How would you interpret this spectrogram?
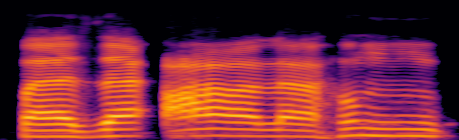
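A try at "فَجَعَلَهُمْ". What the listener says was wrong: জিমটা, না, জিমটা, জিমটা চাপা হয়নি, জিমটা চেপে হবে, জিমের মাঝখান আর উপরের তালু। ফাজআলাহুম, জিমের মাখরাজ, জিমের মাঝখান, উপরের তালু চেপে। ফাজআলাহুম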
